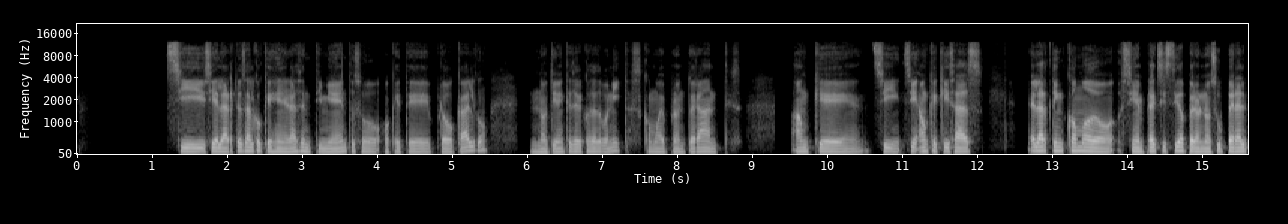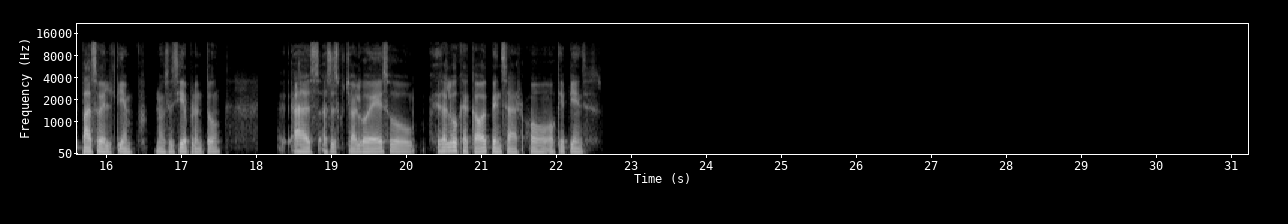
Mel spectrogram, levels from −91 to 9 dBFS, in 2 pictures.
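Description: Nothing in this speech recording stood out as a technical fault on listening, and the call path it came through behaved as such a link normally does.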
